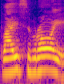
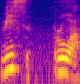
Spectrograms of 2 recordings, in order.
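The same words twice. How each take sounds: First: Viceroy said the English way, "vais-roy"; English pronunciation. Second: Viceroy said the French way, "vees-rwa"; French pronunciation. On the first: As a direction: say Viceroy with an "eye" vowel, as in English. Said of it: "ภาษาอังกฤษเอิ้นว่า". (ອອກສຽງ Viceroy ແບບອັງກິດ "ວາຍສ໌ຣອຍ") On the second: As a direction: say Viceroy as French "vice-roi", ending in "rwa". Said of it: "ภาษาฝรั่งเขียนเกือบคือกัน แต่ออกเสียงต่างกัน". (ອອກສຽງ Viceroy ແບບຝຣັ່ງ "ວິສ-ຣົວ") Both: Shown as a demonstration.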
